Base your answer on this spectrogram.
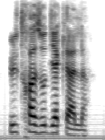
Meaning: zodiacal
- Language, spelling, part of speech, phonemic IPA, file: French, zodiacal, adjective, /zɔ.dja.kal/, LL-Q150 (fra)-zodiacal.wav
